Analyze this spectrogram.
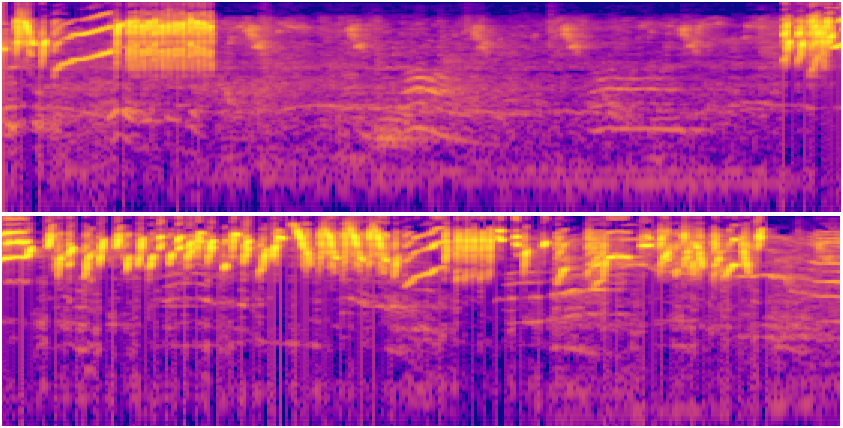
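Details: European goldfinch singing: a rising twitter opens, then a long, lively stretch of rapid liquid chirps and buzzy trills after a quiet gap with faint lower notes.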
